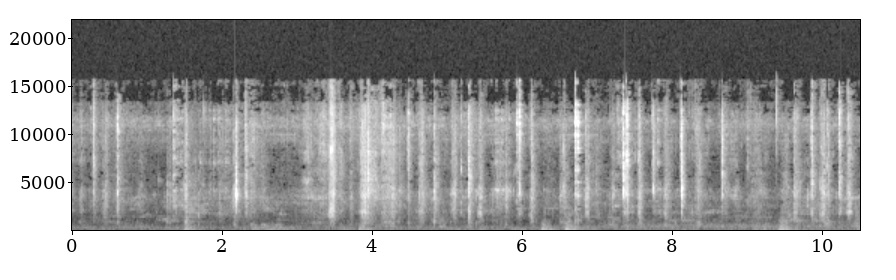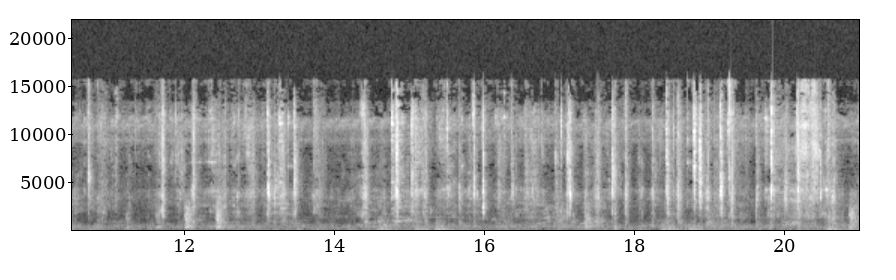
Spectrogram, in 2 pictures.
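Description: Faint mouth sounds of two people chewing a crunchy hooker chive singju salad, with irregular small clicks of forks on ceramic plates.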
